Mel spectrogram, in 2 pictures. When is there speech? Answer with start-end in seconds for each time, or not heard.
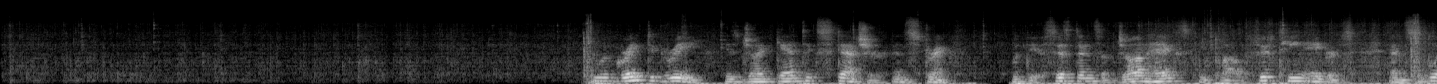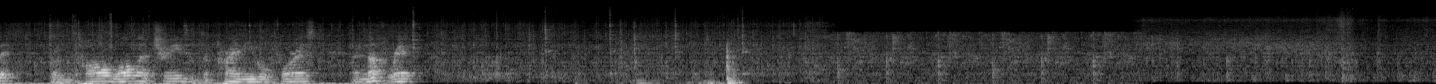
5.9-18.4.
